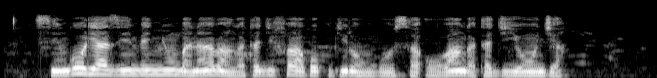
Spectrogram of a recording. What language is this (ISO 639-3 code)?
lug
